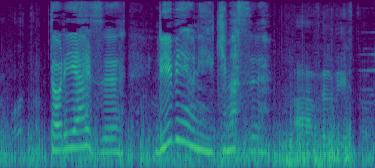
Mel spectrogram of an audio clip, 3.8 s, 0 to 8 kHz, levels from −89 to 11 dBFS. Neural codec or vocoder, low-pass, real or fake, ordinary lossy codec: none; none; real; none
